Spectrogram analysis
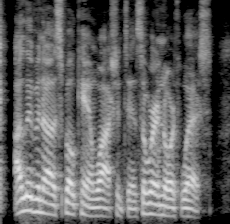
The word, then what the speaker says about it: Spokane: and our name was Spokane because we thought that's how you pronounced it and it sounded like cocaine.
